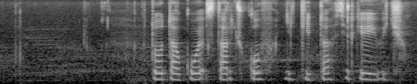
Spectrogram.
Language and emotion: Russian, neutral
